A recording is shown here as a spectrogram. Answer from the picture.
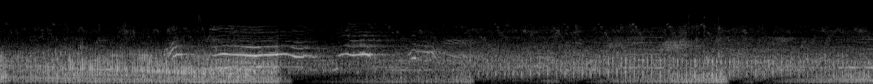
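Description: Distant raised voices, drawn-out and wavering, in the first three seconds over a steady low hum, then quieter.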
